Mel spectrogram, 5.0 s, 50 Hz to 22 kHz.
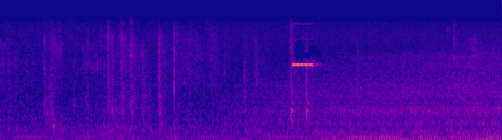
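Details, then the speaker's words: Vornado 660 large whole-room air circulator fan on its low speed setting: a few control clicks, then a low, steady, airy hum swelling as the blades come up to speed; normal running. "Uh this is the low end. This is the low speed, right?"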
